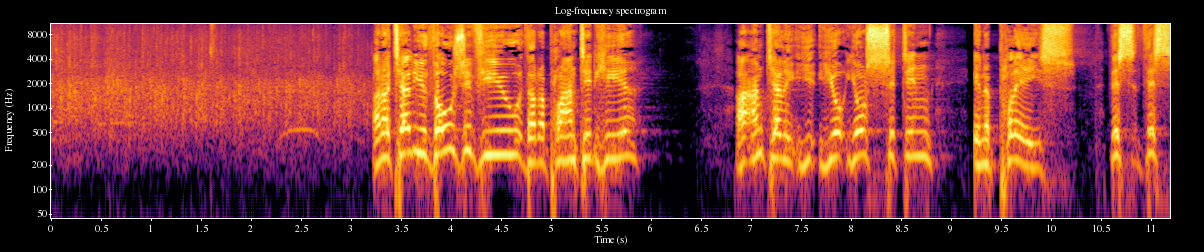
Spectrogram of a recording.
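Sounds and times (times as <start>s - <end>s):
audience clapping: 0.0s - 3.6s
speech: 3.2s - 6.0s, 6.8s - 11.1s.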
